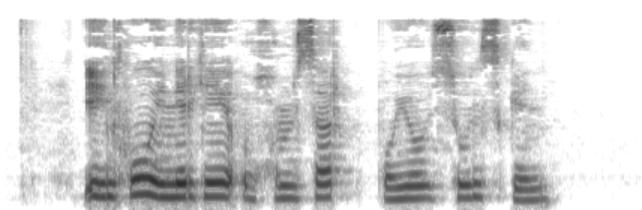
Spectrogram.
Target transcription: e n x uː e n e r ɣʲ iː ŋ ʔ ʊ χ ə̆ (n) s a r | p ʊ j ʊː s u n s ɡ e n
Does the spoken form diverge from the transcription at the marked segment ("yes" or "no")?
yes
